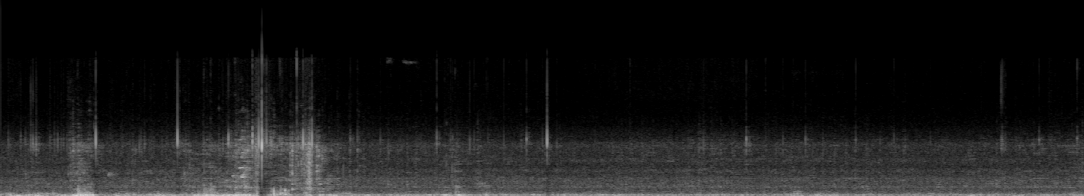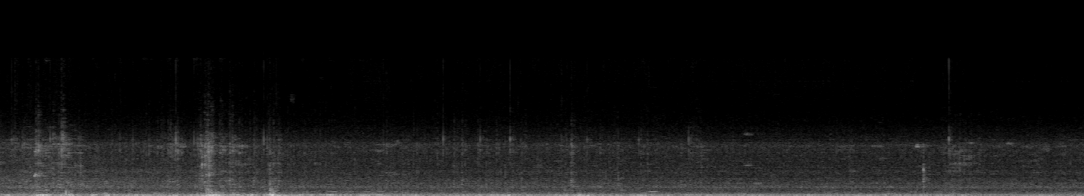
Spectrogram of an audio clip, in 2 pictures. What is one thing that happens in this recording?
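Tyres rumble on the road, heard from inside a moving car.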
